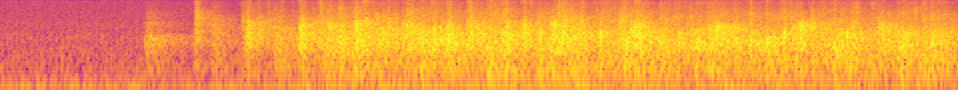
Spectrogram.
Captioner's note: applause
